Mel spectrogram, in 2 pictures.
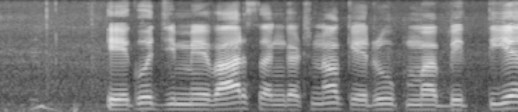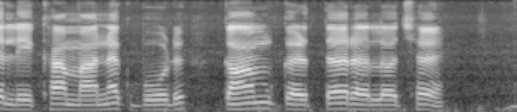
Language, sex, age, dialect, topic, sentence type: Maithili, male, 18-24, Angika, banking, statement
